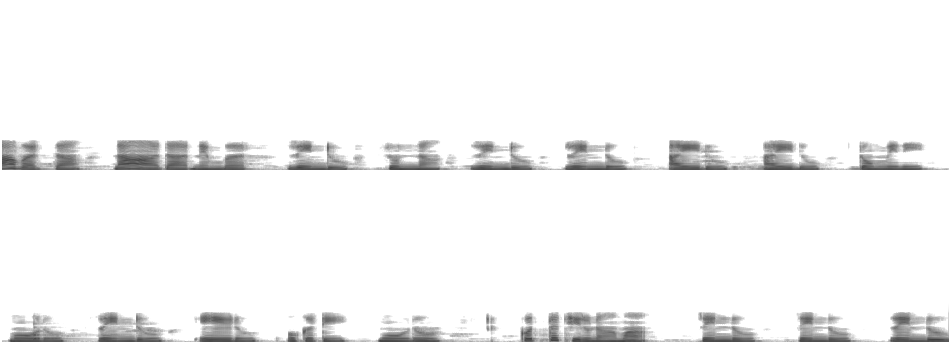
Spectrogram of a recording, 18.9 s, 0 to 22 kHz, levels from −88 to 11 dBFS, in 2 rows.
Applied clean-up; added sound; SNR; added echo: none; Bowed string instrument; 14 dB; none.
